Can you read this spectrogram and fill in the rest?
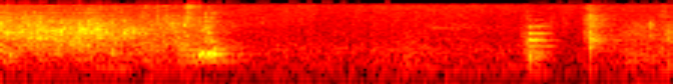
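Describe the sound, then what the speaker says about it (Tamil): Water pours into a cooking pan for boiling elephant foot yam, a brief rushing splash at the start that stops abruptly, followed by a few faint clinks and knocks. "இந்த பேன்ல தண்ணி சேர்த்திருக்கேன்."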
